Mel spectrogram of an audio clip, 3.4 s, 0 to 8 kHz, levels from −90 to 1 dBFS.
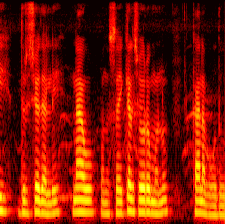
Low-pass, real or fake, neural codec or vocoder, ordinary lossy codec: none; real; none; none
